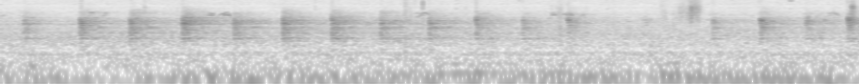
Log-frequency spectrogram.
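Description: A rapid run of regular clicks or clacks, about four a second, thinning out near the end, over a steady low rumble.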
